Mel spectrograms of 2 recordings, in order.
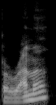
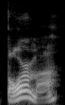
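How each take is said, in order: First: The name is said with three syllables. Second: The name is said with two syllables. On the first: This is how everyone said the name before. The speaker calls it wrong. "everybody's been out pronouncing it Barema" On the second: This is the corrected way to say the name. The speaker calls it right. "Borma is how you pronounce his last name"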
